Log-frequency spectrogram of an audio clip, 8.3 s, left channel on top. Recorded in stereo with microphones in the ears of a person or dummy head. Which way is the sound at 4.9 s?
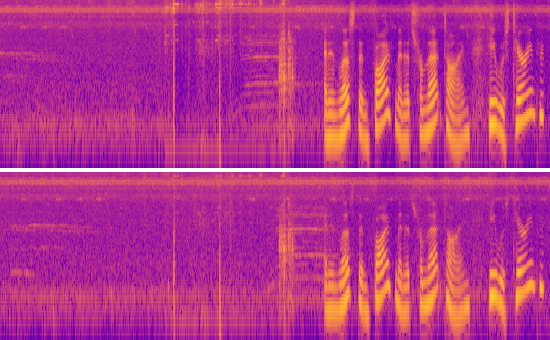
60° left (ahead or behind).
